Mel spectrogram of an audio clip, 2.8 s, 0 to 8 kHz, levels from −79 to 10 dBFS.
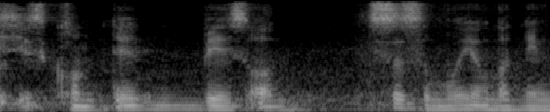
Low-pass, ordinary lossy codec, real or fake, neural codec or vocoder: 7.2 kHz; none; fake; codec, 16 kHz in and 24 kHz out, 1.1 kbps, FireRedTTS-2 codec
